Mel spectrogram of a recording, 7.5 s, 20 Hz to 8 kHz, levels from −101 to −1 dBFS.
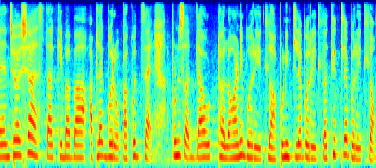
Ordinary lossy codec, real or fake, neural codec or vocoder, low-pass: none; real; none; 7.2 kHz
